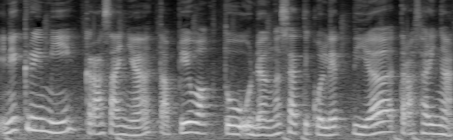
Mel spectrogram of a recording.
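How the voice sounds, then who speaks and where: Lively intonation at a moderate pace, with very even loudness over noticeable background noise. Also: woman, medium pitch for a woman. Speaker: beauty vlogger. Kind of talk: product review. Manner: casual.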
